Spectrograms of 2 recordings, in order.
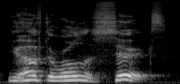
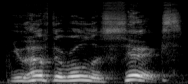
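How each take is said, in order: First: You have to roll a six, slowed and a little louder once more; slow retake. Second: You have to roll a six, slowed and a little louder; slow character line. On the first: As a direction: repeat the game character's order slowly. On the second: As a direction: read the game character's order slowly. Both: Acted. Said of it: "I screwed up my line".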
